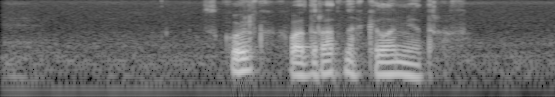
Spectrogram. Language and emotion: Russian, neutral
